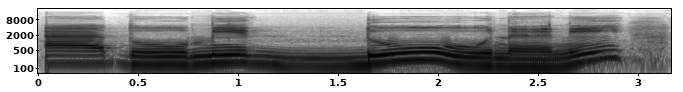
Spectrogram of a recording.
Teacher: enggak ada percikan nafas tidak ada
